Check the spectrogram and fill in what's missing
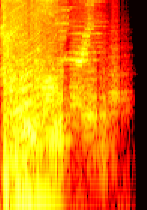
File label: activate console; Quests; Veilbreaker; Venus Kahl; Symbol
